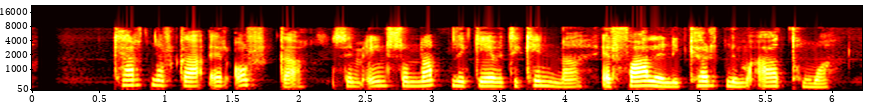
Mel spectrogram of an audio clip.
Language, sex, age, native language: Icelandic, female, 20-29, Icelandic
